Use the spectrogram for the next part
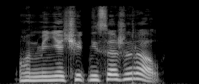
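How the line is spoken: Indignant. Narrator (Russian): возмущенно произнес Алекс

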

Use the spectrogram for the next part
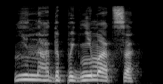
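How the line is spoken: Frightened. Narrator (Russian): испуганно

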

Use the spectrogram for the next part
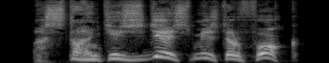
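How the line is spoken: Shout. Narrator (Russian): крикнул Паспарту

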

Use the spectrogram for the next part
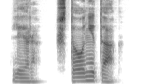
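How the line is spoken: Sleepy question. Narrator (Russian): сонно спросил Йен

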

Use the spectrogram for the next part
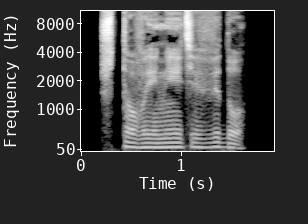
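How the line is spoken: Very quiet girl's voice. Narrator (Russian): совсем тихо произнесла девушка

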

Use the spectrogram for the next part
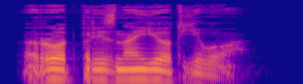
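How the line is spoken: Quiet reply. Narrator (Russian): так же тихо ответил принц

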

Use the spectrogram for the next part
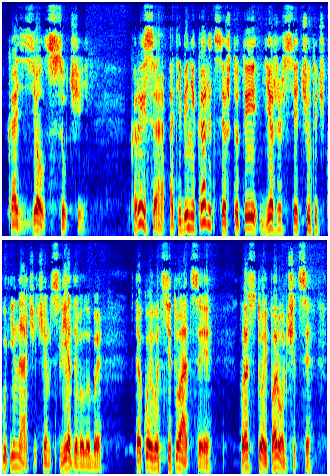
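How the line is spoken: Calm question. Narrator (Russian): спокойно спросил Мазур

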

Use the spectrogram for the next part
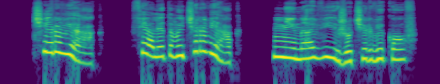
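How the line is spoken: Shrieking. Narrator (Russian): Взвизгнула вампирша

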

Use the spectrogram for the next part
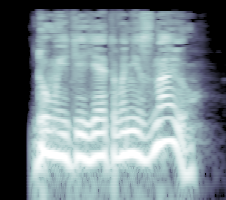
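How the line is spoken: Barked. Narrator (Russian): рявкнул на него адвокат

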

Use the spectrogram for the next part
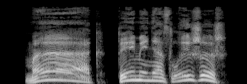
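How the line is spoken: Shouted. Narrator (Russian): прокричал Сарт

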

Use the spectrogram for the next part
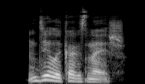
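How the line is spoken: Cold. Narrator (Russian): Я холодно произнесла

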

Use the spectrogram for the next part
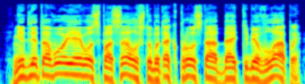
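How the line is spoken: Shouted. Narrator (Russian): закричал я

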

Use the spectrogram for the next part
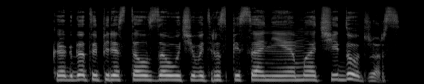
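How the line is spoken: Laughing. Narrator (Russian): Вик рассмеялся

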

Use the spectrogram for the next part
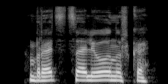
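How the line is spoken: Giggling. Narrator (Russian): хихикнул Костя

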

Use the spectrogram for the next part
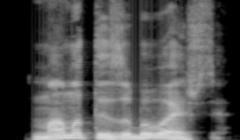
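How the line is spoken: Grim warning. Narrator (Russian): мрачно предостерег ее Грейсток

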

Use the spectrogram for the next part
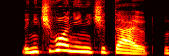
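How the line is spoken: Young woman's sudden exclamation. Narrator (Russian): вдруг воскликнула молодая женщина

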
